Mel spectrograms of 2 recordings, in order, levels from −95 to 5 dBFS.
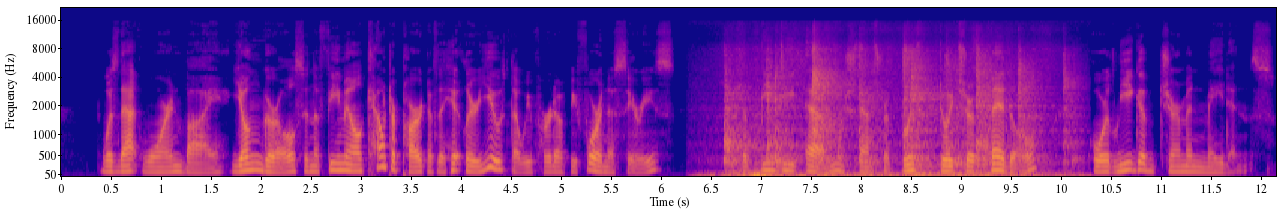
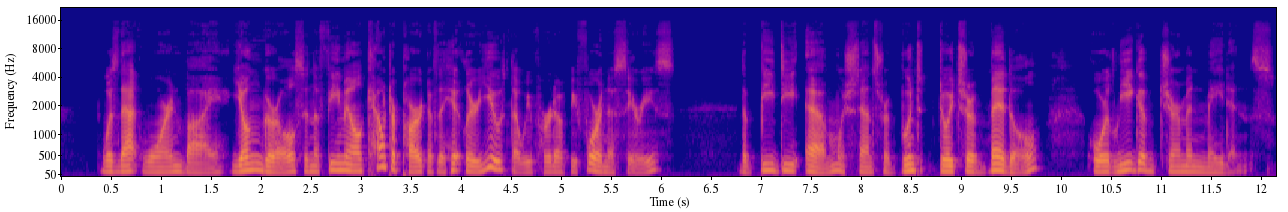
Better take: second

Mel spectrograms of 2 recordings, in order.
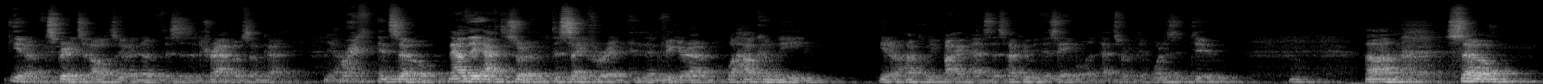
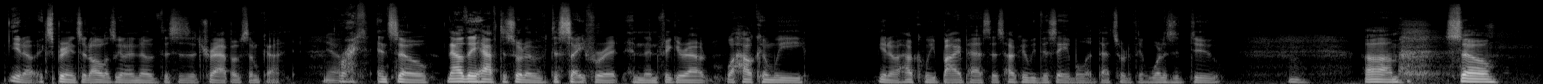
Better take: second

